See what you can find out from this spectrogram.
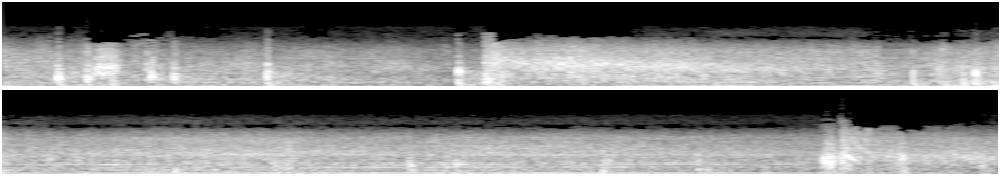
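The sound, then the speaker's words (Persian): Battle sounds of enemy fire on an open plain: sharp, irregular bursts of gunfire and a few heavier artillery booms, about half a dozen loud blasts, over a steady low rumble with no voices. “بر کوهی از آهن نشسته است و کوهی از خاک را جا به جا می کند و معنای خاک ریز هم آنگاه تفهیم می شود که در میان یک دشت باز گرفتار آتش دشمن می شود.”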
